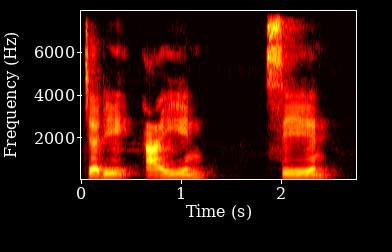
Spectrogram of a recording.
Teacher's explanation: ain ke sin, nunnya dibaca ikhfa, dibaca samar.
